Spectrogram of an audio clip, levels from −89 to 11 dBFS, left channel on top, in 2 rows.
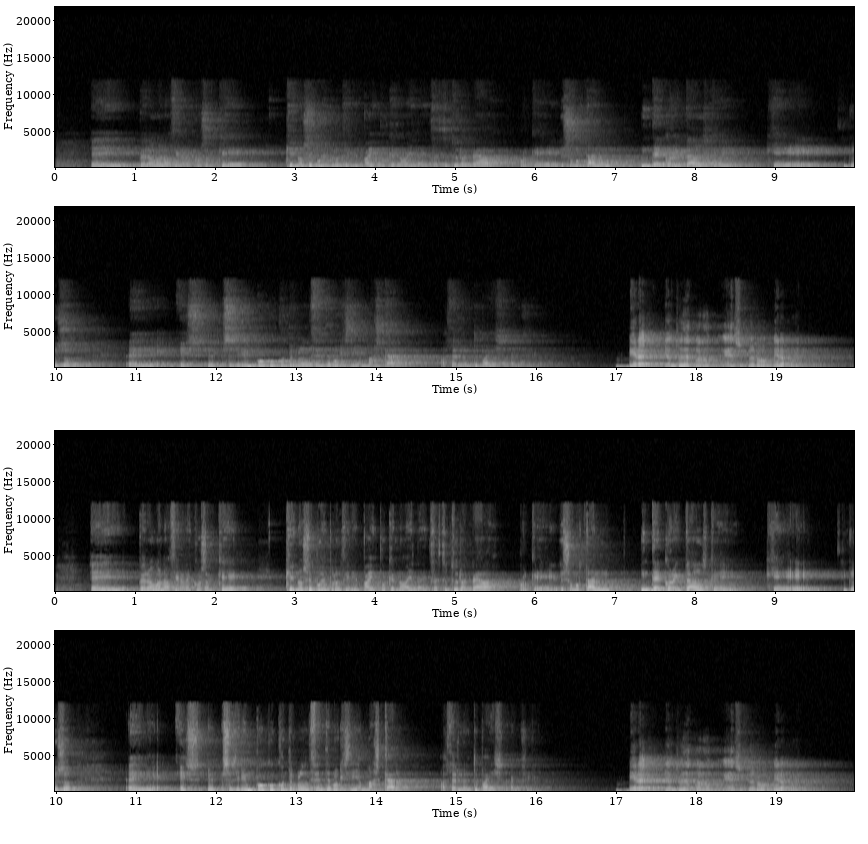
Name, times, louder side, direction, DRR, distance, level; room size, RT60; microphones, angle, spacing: voice 1, 0.4-2.4 2.9-7.0 7.3-8.6 8.9-9.5 9.8-10.2 10.9-14.4 14.8-16.0, right 4 dB, 80° right, 6 dB, 0.5 m, -28 dB
voice 2, 17.0-19.3, left 2 dB, 20° left, 1 dB, 0.6 m, -28 dB
11.0 x 3.8 x 5.2 m, 2.1 s
head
